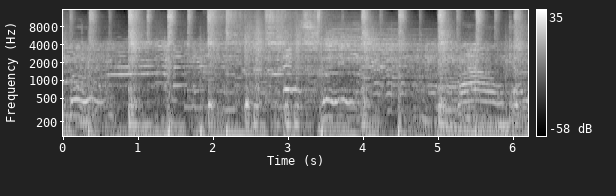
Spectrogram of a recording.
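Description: A live rock band playing: electric guitars, bass and a drum kit, with a singer's voice carrying the melody over them.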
